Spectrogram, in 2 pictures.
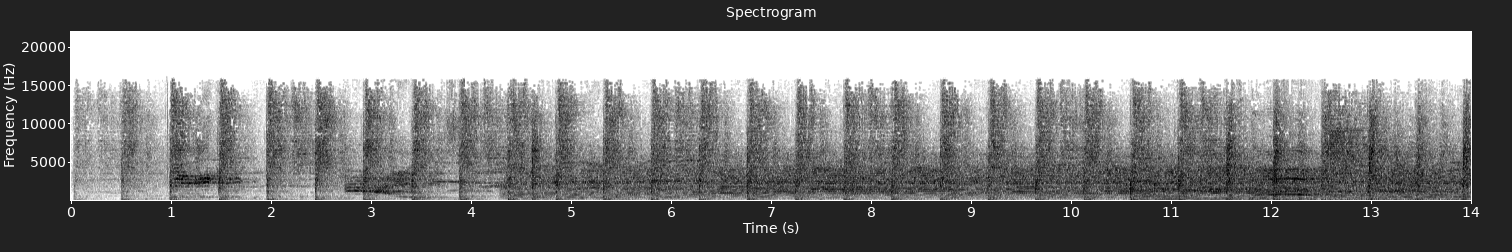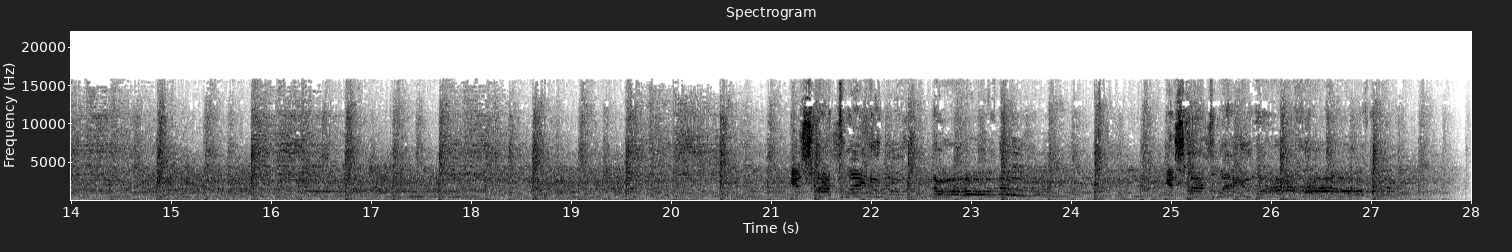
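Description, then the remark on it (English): A live rock concert recording, the fourth track of the set list: loud, dense rock music driven by a steady pounding drum beat under thick distorted guitars, with scattered yells and whoops rising from the crowd. “If you don't really understand what he's saying, you can scream … with him.”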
